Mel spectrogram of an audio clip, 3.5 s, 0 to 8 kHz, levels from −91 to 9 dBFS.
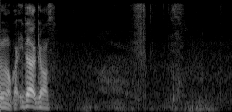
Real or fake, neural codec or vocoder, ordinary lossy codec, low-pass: fake; codec, 16 kHz, 16 kbps, FunCodec, trained on Chinese and English, 50 frames a second; none; 7.2 kHz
